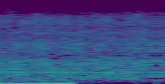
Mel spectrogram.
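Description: A soft, steady hiss of rain falling, even and continuous throughout, quiet and without voices.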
